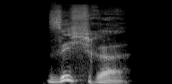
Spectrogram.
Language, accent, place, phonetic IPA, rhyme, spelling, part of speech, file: German, Germany, Berlin, [ˈzɪçʁə], -ɪçʁə, sichre, verb, De-sichre.ogg
- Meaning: inflection of sichern: 1. first-person singular present 2. first/third-person singular subjunctive I 3. singular imperative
